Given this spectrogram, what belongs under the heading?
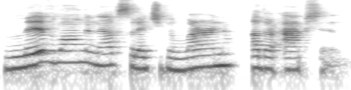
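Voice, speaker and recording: A woman's voice: mid-range voice, bright, forceful tone, poor audio. A middle-aged woman speaking passionately and emphatically as a guest in a podcast interview. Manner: passionate, emphatic, fast-flowing. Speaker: guest, researcher.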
